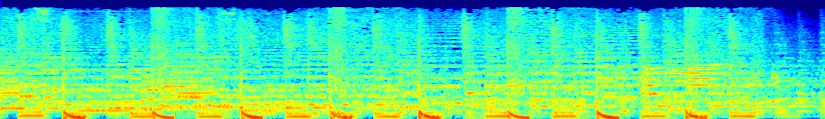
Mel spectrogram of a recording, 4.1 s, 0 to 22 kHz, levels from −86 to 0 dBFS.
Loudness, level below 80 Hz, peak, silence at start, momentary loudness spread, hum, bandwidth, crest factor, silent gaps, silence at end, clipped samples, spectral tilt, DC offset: -20 LUFS; -26 dBFS; -4 dBFS; 0 s; 2 LU; none; 17 kHz; 14 dB; none; 0 s; under 0.1%; -5 dB/octave; under 0.1%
